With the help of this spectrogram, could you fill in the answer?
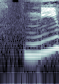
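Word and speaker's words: knee: आपको मेंशन नहीं करना उच्चारण जो है इसका आप के साइलेंट करोगे बट लिखने जब आप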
